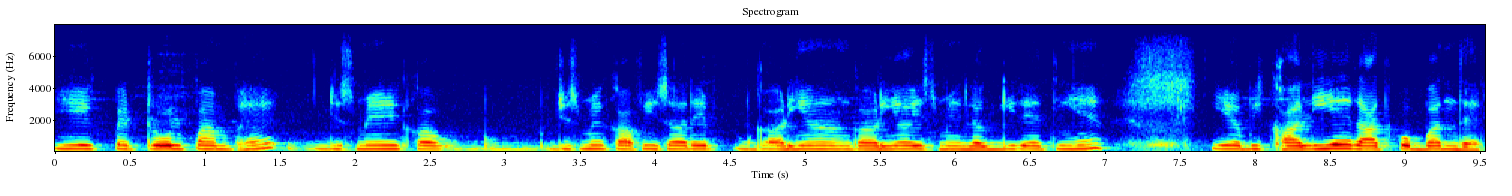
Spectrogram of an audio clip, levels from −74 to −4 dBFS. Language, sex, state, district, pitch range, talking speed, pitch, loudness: Hindi, female, Chhattisgarh, Korba, 210-230 Hz, 150 wpm, 220 Hz, -17 LUFS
